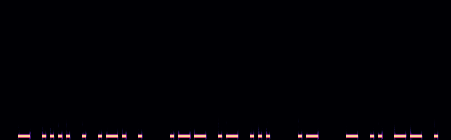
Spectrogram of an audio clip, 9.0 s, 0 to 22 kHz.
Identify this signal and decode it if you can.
Morse code, heard as a keyed tone, about 15 wpm, 700 Hz. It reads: THERE WAS A TIME
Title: Sets of 5 Words 15wpm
